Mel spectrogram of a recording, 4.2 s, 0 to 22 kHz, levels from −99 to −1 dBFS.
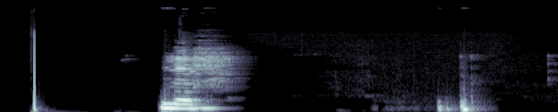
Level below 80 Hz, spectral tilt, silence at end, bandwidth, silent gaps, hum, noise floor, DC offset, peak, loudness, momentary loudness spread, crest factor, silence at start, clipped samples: -46 dBFS; -9 dB/octave; 0.65 s; 6.6 kHz; none; none; -80 dBFS; under 0.1%; -2 dBFS; -16 LUFS; 23 LU; 18 dB; 1.2 s; under 0.1%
